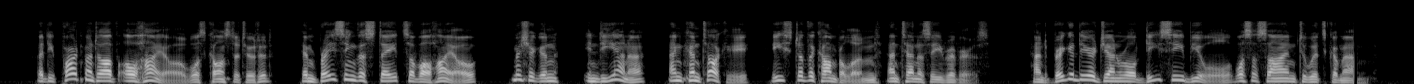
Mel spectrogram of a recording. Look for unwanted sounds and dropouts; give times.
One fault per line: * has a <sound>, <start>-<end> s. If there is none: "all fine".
* has a dropout, 13.5-13.6 s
